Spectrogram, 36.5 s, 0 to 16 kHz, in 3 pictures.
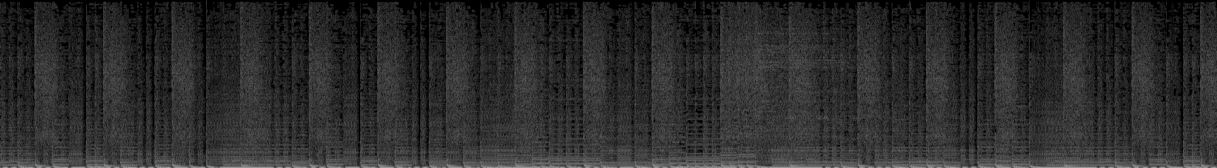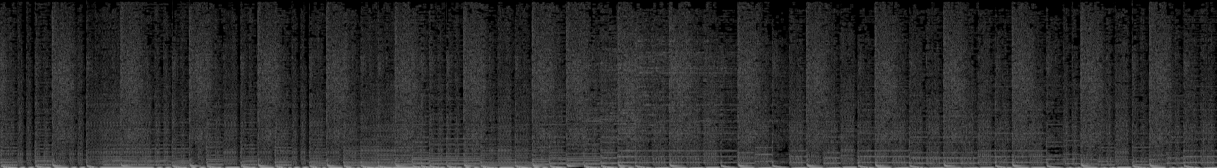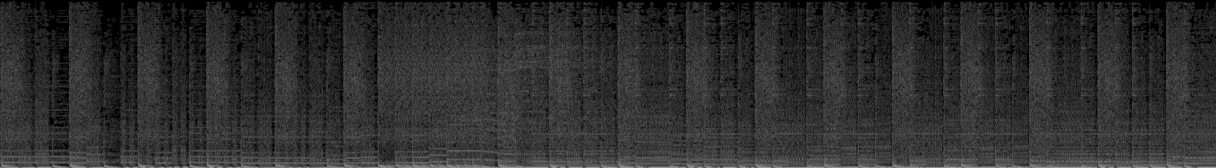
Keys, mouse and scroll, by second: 2.2 click, 2.4 double click, 4.0 click, 4.7 0, 4.9 Return, 6.5 click, 7.7 click, 8.6 double click, 9.7-11.4 typing, 16.1 click, 16.2 double click, 17.6 click, 17.7 double click, 18.3-19.4 typing, 19.2 click, 19.3 click, 19.6 double click, 20.5 double click, 24.5 click, 25.4 click, 25.8 double click, 27.2 click, 28.0 click, 28.9 typing, 30.0 click, 30.1 click, 30.5 click, 31.3 click, 31.4 double click, 32.1 double click, 34.2 click, 34.2 click, 35.2 click, 35.7 scroll down 2.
